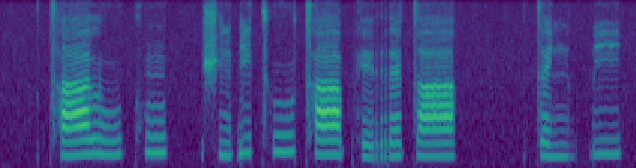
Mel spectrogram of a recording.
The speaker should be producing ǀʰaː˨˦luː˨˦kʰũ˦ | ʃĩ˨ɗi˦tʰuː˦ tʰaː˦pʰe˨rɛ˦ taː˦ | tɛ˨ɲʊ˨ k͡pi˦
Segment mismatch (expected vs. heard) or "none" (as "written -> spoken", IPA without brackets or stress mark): ǀʰ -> tʰ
